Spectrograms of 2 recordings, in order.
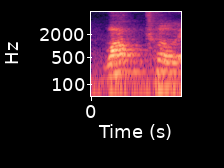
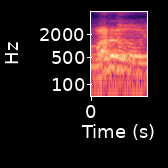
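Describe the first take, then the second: First: The middle sound is a full, clear t. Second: The middle sound is a soft r-like flap. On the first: This is how a beginner says it. "더블유 에이 티 알 와터 이라는데" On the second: This is how a practiced speaker says it. "나중에 세련되면 와르"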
